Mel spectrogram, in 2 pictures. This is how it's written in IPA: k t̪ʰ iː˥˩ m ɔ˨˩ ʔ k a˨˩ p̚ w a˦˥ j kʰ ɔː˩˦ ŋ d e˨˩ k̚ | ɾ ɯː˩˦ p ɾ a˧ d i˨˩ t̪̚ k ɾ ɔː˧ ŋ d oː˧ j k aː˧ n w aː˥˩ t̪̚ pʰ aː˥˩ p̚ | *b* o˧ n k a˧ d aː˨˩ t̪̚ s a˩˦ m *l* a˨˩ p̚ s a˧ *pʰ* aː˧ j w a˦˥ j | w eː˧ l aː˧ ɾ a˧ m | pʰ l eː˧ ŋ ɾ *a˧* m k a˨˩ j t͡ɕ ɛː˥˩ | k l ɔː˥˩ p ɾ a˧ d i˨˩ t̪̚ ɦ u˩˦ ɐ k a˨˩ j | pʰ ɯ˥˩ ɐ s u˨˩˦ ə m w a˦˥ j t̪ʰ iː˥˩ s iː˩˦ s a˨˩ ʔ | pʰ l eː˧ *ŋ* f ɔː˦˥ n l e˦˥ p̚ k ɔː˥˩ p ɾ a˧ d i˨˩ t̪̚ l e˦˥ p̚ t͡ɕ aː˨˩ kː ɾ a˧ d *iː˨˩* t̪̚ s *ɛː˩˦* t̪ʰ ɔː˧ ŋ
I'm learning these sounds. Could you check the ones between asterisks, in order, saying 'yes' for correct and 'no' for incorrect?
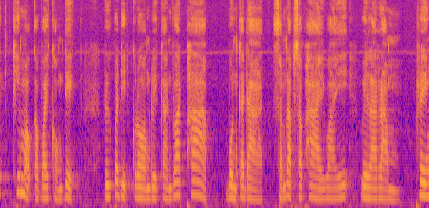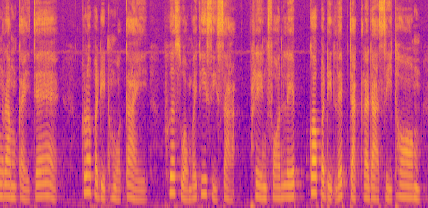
yes, no, yes, yes, yes, no, no

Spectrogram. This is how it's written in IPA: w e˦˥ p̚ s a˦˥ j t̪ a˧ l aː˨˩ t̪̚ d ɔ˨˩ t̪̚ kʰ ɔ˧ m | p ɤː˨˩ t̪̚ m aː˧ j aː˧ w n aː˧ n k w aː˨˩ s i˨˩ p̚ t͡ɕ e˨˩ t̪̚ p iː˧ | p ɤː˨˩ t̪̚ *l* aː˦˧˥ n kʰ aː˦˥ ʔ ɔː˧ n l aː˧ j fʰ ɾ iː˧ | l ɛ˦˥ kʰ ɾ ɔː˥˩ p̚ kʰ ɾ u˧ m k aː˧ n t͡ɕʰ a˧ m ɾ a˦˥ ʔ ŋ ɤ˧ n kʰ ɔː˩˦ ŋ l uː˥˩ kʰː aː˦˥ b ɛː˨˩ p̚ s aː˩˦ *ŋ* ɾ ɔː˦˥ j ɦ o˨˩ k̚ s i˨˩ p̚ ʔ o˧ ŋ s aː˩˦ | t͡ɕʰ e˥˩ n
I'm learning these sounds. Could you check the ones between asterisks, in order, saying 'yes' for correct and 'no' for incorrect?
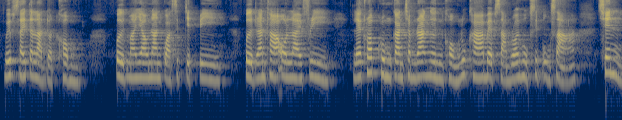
no, no

